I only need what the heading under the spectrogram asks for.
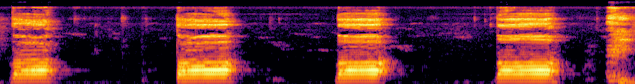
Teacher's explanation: ত উচ্চারণ করার সময় জিহ্বার আগা সামনের উপরের দুই দাঁতের গোড়ার সঙ্গে লাগবে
